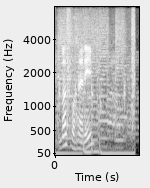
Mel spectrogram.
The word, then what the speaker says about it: McElhenney: At first base, we got Bill McElhenney. I still think I pronounced that wrong. No, McElhenney's right.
